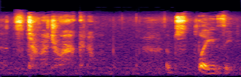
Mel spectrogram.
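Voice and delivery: a tired sigh, then whispered words. Real, not acted. To viewers, confessing laziness in a sighing whisper. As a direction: breathe out the excuse in a whisper. Lazy sigh about braiding effort.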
